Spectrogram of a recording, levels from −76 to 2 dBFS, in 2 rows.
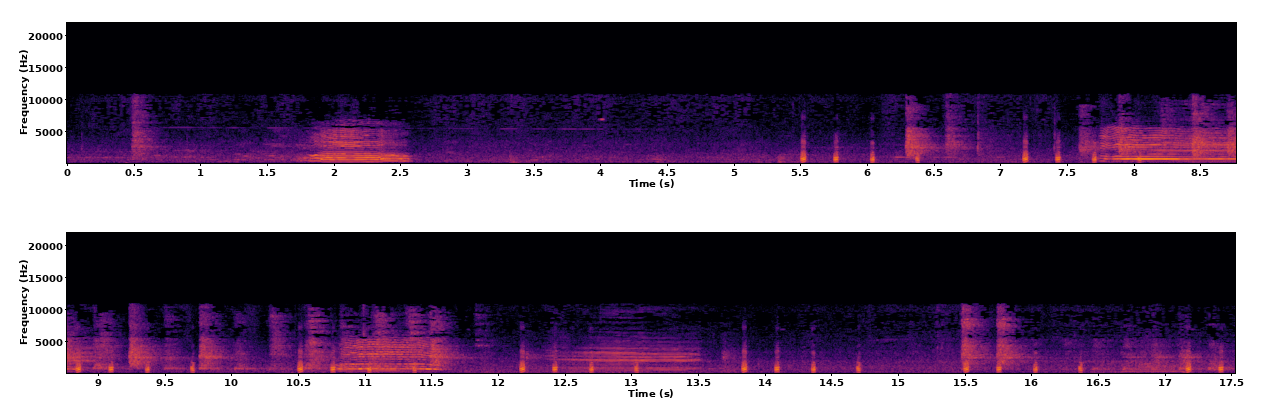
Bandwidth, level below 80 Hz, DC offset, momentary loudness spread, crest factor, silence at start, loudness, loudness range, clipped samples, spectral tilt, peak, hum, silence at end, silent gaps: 11.5 kHz; -72 dBFS; under 0.1%; 19 LU; 20 dB; 0 s; -30 LUFS; 8 LU; under 0.1%; -1 dB/octave; -12 dBFS; none; 0 s; none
